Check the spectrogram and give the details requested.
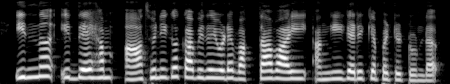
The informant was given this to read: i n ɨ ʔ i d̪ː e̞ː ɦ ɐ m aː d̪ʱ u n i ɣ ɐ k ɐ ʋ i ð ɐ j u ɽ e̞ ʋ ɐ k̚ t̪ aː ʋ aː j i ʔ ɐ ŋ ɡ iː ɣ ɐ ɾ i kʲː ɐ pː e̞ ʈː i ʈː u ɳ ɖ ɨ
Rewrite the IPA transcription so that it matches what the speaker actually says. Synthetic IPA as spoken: i nː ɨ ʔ i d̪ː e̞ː ɦ ɐ m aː d̪ʱ u n i ɣ ɐ k ɐ ʋ i ð ɐ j u ɽ e̞ ʋ ɐ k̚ t̪ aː ʋ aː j i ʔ ɐ ŋ ɡ iː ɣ ɐ ɾ i kʲː ɐ pː e̞ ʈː i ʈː u ɳ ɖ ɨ

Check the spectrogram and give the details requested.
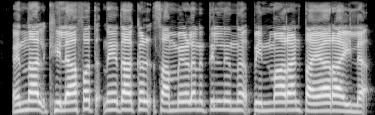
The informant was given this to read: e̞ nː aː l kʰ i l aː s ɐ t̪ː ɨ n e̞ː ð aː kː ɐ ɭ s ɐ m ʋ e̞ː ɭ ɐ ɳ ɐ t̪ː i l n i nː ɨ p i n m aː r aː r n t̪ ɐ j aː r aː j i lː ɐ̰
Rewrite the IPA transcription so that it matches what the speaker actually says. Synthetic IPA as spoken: e̞ nː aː l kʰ i l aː f ɐ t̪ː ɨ n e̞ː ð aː kː ɐ ɭ s ɐ m ʋ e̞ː ɭ ɐ n ɐ t̪ː i l n i nː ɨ p i n m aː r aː n t̪ ɐ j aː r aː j i lː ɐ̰

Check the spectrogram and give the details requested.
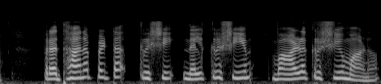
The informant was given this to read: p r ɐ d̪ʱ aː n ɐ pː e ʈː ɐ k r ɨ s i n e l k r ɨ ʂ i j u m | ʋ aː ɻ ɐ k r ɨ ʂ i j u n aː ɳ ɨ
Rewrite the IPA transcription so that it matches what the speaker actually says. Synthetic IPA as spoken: p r ɐ d̪ʱ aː n ɐ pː e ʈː ɐ k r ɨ ʂ i n e l k r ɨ ʂ i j u m | ʋ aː ɻ ɐ k r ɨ ʂ i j u m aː ɳ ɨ

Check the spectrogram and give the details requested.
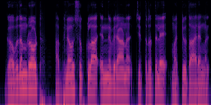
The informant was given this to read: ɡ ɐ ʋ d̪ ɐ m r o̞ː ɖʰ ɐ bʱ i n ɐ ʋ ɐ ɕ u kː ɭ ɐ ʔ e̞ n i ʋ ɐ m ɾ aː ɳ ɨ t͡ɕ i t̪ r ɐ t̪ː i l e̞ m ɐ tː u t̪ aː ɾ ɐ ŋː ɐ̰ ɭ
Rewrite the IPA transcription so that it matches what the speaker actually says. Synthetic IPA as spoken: ɡ ɐ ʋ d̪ ɐ m r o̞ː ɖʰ ɐ bʱ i n ɐ ʋ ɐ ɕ u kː ɭ ɐ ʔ e̞ nː i ʋ ɐ ɾ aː ɳ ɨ t͡ɕ i t̪ r ɐ t̪ː i l e̞ m ɐ tː u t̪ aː ɾ ɐ ŋː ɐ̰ ɭ

